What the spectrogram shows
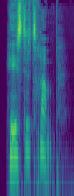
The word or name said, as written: hestetramp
